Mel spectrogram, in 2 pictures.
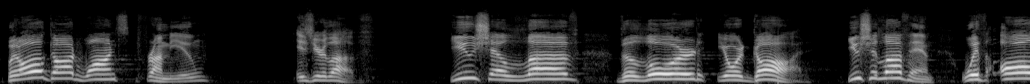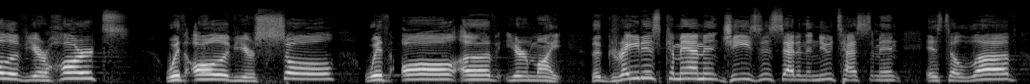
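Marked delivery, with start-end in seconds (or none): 4.5-15.9 loud, solemn reading of holy words; loud preacher reading scripture. Acted. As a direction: proclaim the verse to the congregation. Reading scripture aloud in sermon.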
